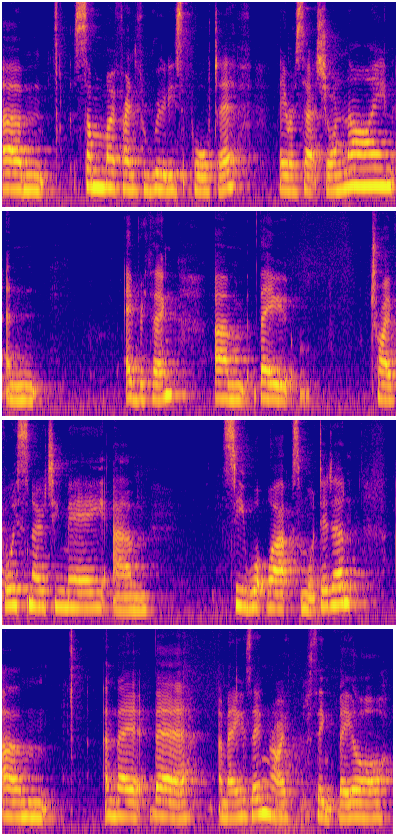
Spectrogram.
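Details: Aphasia in a young female stroke survivor, about a year after onset; aphasia is a language impairment from brain injury.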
